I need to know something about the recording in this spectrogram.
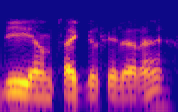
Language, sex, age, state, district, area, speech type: Urdu, male, 45-60, Uttar Pradesh, Rampur, urban, conversation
